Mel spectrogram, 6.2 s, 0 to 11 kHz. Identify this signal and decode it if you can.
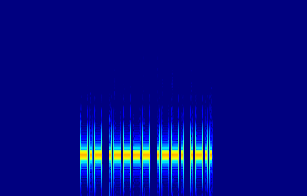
Morse code, heard as a keyed tone, about 25 wpm, 700 Hz. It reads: K1PL
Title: USA Call Signs - 4 Characters - Repeated 2x - 25wpm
